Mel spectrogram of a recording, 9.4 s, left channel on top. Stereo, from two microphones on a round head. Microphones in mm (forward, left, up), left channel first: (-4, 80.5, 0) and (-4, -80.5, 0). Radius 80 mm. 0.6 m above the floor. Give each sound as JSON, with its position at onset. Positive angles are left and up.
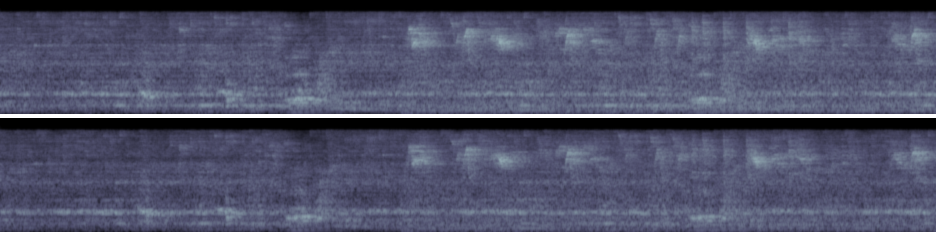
{"t": 0.0, "sound": "running water", "side_deg": 15, "distance_m": 1.2}
{"t": 1.4, "sound": "a squeak", "side_deg": 0, "distance_m": 0.5}
{"t": 4.0, "sound": "a bird", "side_deg": 15, "distance_m": 0.6}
